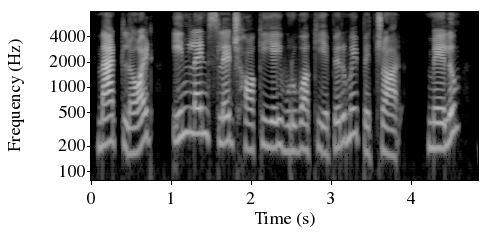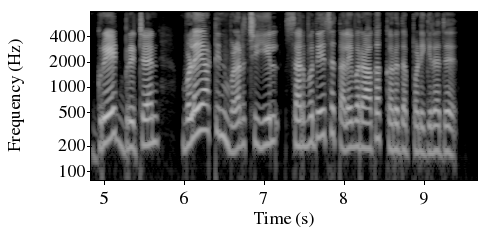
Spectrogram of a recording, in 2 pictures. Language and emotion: Tamil, neutral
